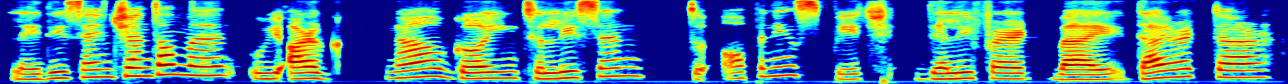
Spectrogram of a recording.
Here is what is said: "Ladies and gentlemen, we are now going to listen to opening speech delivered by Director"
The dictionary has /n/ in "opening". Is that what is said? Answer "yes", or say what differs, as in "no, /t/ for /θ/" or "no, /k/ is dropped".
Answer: yes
